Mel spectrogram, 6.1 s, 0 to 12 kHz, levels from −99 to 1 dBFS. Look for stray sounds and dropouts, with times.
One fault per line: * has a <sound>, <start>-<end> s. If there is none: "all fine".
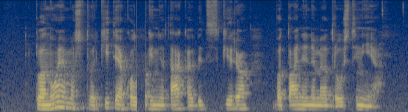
* has a dropout, 2.0-2.2 s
